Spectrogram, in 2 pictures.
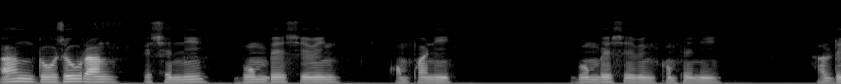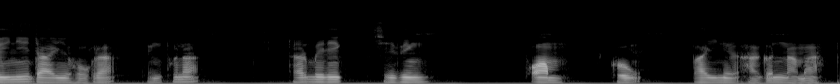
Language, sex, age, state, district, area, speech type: Bodo, male, 45-60, Assam, Chirang, rural, read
